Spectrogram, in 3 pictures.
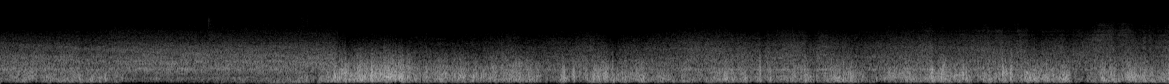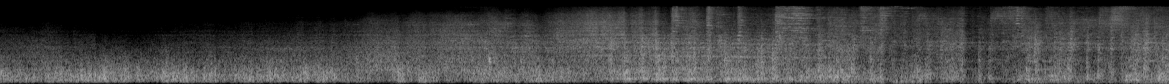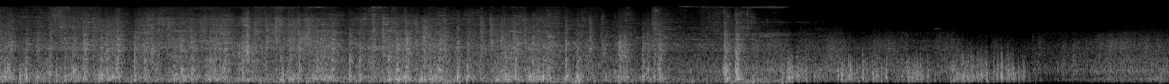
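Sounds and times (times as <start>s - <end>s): freight train rumbling past: 0.0s - 35.0s
wheels clicking over rail joints: 17.9s - 31.2s.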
